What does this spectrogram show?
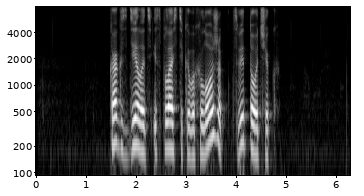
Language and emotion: Russian, positive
